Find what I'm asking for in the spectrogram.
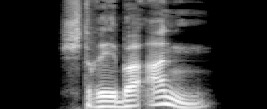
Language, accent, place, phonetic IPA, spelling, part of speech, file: German, Germany, Berlin, [ˌʃtʁeːbə ˈan], strebe an, verb, De-strebe an.ogg
- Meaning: inflection of anstreben: 1. first-person singular present 2. first/third-person singular subjunctive I 3. singular imperative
